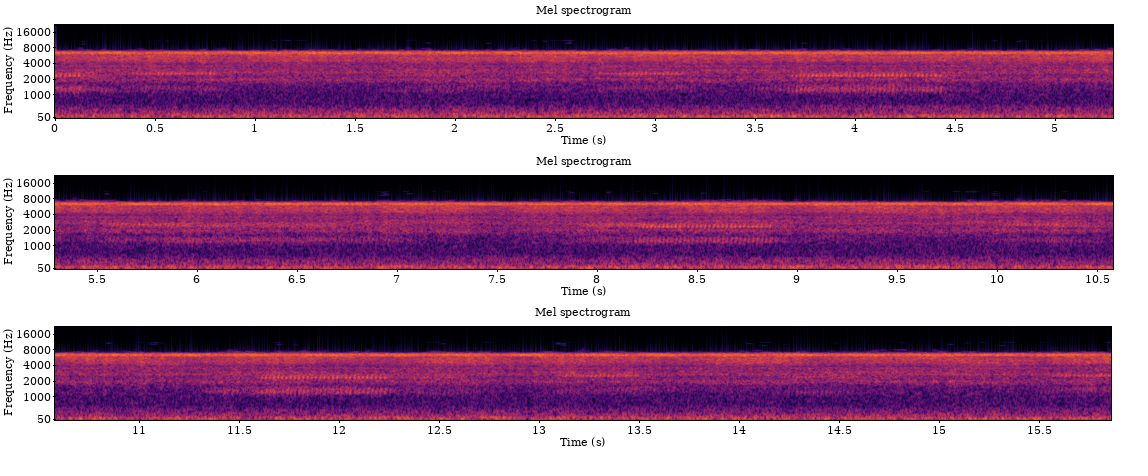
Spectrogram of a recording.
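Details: A summer-dusk chorus of male cicadas calling for females in Georgia, USA: an unbroken shrill buzz throughout, overlaid by lower, harsh pulsed calls repeating roughly every second or two.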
